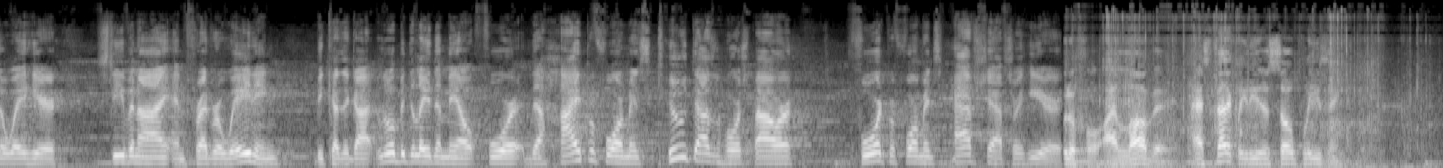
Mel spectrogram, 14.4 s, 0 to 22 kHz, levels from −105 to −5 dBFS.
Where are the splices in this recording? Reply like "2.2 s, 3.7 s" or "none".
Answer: 10.7 s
